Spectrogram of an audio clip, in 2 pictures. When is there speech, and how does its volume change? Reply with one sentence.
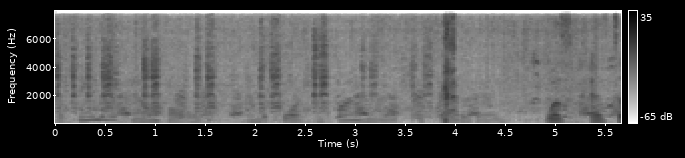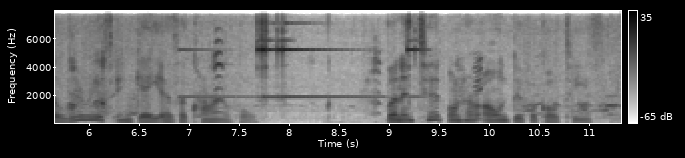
The speech can be heard from 0.0 to 7.7 s, getting louder; and briefly from 8.3 to 11.1 s.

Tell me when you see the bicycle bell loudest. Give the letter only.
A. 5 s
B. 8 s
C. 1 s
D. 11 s
B.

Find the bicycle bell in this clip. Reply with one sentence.
You can hear the bicycle bell from 6.9 to 9.4 s.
